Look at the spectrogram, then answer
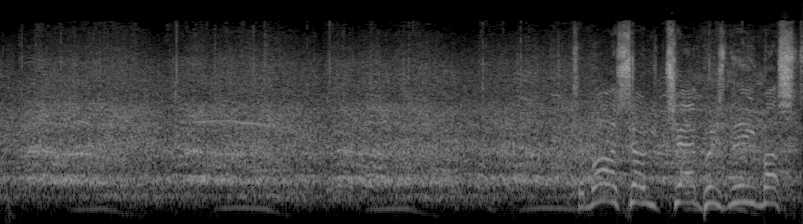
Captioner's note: crowd cheering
